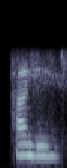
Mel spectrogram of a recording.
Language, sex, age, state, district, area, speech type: Punjabi, male, 18-30, Punjab, Kapurthala, urban, conversation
